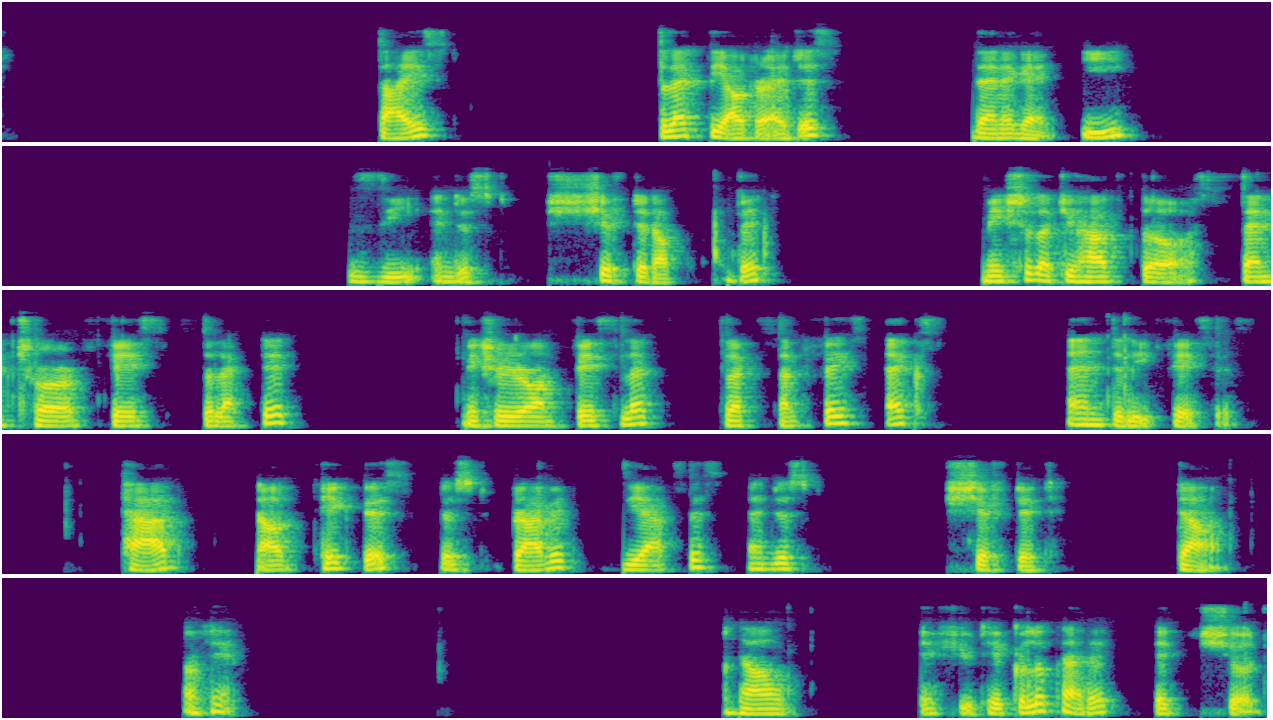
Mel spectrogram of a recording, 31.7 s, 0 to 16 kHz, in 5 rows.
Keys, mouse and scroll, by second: 0.7 shift+right click, 1.3 shift+click, 1.3 right click, 2.5 shift+click, 2.5 shift+right click, 3.3 middle click, 5.1 e, 10.0 click, 11.1 click, 12.0 right click, 12.7 right click, 13.3 right click, 14.9 click, 16.3 right click, 17.0 x, 19.4 Tab, 20.3 right click, 21.3 g, 21.8 z, 25.2 click, 25.7-27.2 middle drag, 27.7 Tab, 28.0 Tab, 29.4 click, 29.8-30.5 middle drag.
